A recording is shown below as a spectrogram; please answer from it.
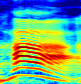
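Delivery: ha said with a falling pitch. Tone lesson, modelling a syllable after praise: falling tone on ha. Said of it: "met een vallende toon".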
